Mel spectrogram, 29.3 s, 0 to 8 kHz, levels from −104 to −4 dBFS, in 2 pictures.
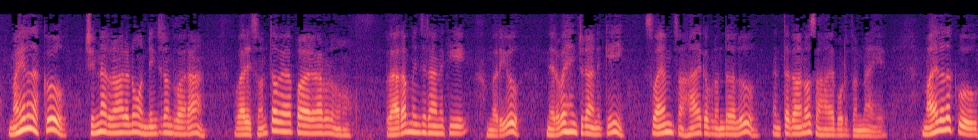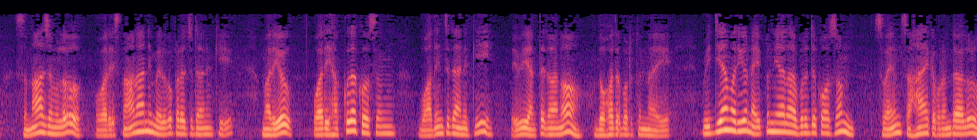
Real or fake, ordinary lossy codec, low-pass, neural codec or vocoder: fake; MP3, 24 kbps; 7.2 kHz; codec, 16 kHz, 0.3 kbps, FocalCodec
